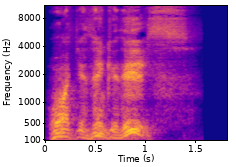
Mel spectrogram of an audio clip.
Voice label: orc trades dealer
